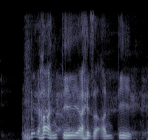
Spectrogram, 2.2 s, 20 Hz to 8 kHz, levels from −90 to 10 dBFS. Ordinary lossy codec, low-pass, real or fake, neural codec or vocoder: none; 7.2 kHz; real; none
